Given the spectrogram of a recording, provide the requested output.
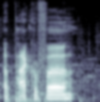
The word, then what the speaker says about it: Apocrypha: Apocrypha.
